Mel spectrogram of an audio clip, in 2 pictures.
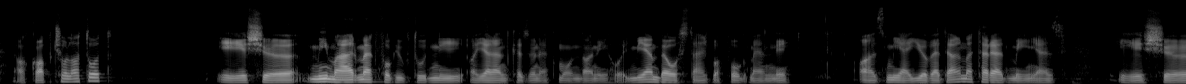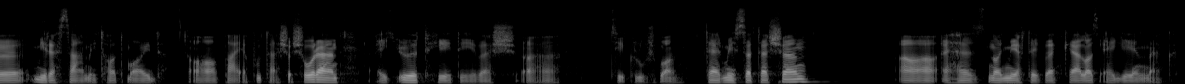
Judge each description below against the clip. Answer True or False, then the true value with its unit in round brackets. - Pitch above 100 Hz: False (95 Hz)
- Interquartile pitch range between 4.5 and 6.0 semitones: False (2.7 semitones)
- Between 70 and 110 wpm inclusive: True (105 wpm)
